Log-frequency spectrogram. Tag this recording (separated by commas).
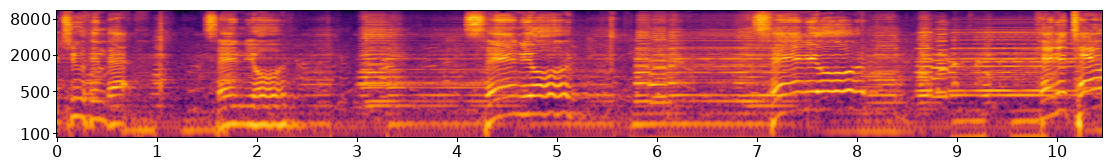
Music, Speech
